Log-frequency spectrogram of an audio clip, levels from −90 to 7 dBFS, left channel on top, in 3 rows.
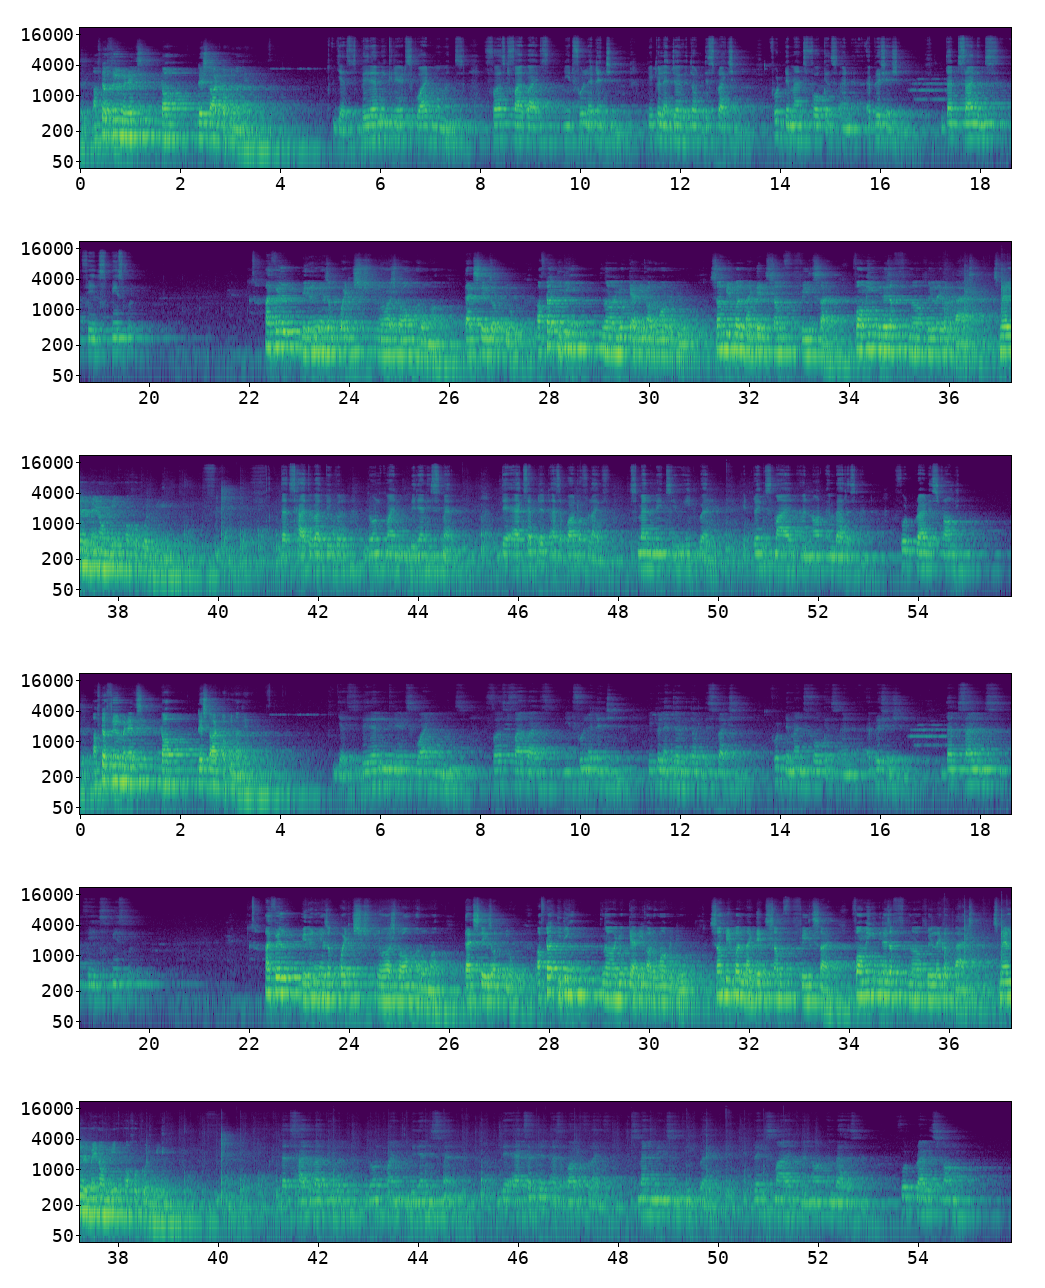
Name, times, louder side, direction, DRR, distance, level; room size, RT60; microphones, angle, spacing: voice 1, 0.3-1.2 1.6-1.8 2.3-3.4 16.7-17.3 22.3-25.8 26.3-27.3 27.7-28.6 29.0-30.7 31.2-32.7 33.0-33.6 34.1-34.9 35.2-36.3 37.0-39.0, right 1 dB, 55° right, 1.0 m, -19 dB
voice 2, 5.1-8.0 8.3-13.4 13.9-16.6 17.2-19.8 39.9-40.5 41.1-47.9 48.3-50.1 50.5-53.0 53.7-54.8, left 2 dB, 85° left, 0.7 m, -27 dB
sound 1, 35.6-52.0, equal, 85° right, 1.6 m, -37 dB
11.0 x 8.9 x 4.0 m
head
